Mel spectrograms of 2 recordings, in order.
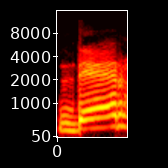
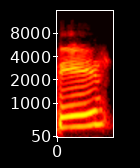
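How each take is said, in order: First: The vowel is open, like 'a' in cat. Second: The vowel is closer, like 'e' in bed. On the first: The speaker calls it wrong. "এটার উচ্চারণটা ড্যার হবে না" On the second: The speaker calls it right. "এ ধ্বনির উচ্চারণ কিন্তু এর মতোই হবে"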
